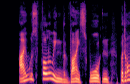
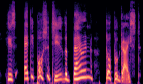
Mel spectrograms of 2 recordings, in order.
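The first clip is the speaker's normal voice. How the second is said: higher, quick formal announcement; professor announcing; 13 semitones higher than usual. A narrator's reading. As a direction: read the name off the card. Professor reads a card.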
